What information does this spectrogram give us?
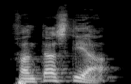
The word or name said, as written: fantastia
